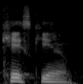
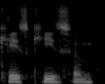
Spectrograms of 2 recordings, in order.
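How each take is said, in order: First: The surname has an n sound in the middle. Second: The surname has an s sound in the middle. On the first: The speaker calls it right. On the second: The speaker calls it wrong.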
